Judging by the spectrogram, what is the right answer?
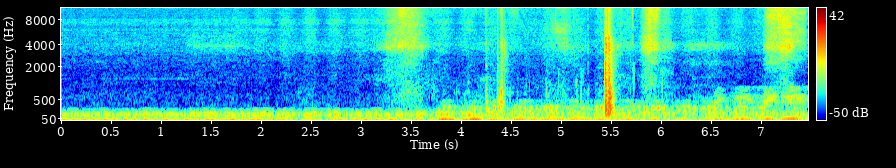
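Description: A low, steady rumbling drone with a few faint held tones, crossed by several breathy swishes and one sharp knock about halfway through.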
